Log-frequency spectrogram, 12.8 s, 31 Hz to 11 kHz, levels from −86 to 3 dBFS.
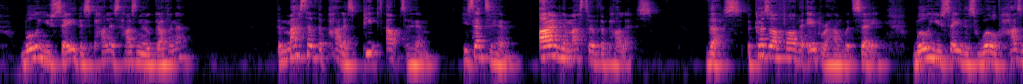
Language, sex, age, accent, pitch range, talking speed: English, male, 20-39, British, 125-170 Hz, 190 wpm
